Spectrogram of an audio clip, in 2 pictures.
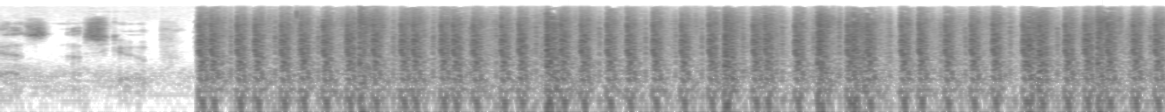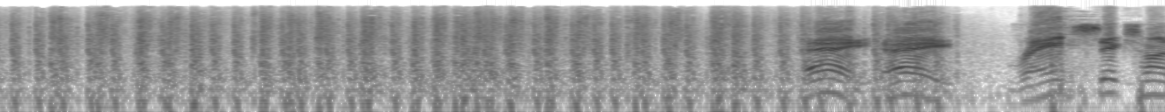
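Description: A machine gun fires long rapid bursts.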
